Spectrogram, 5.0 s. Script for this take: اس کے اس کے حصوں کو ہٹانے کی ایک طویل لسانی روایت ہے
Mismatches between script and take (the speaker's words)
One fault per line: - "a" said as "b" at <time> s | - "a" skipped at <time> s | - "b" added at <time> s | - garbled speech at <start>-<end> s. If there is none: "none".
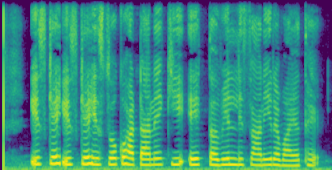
none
